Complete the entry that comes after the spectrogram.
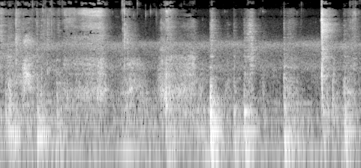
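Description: Chewing and mouth smacking of a person eating, with irregular short wet clicks. The sharpest click comes about five seconds in.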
